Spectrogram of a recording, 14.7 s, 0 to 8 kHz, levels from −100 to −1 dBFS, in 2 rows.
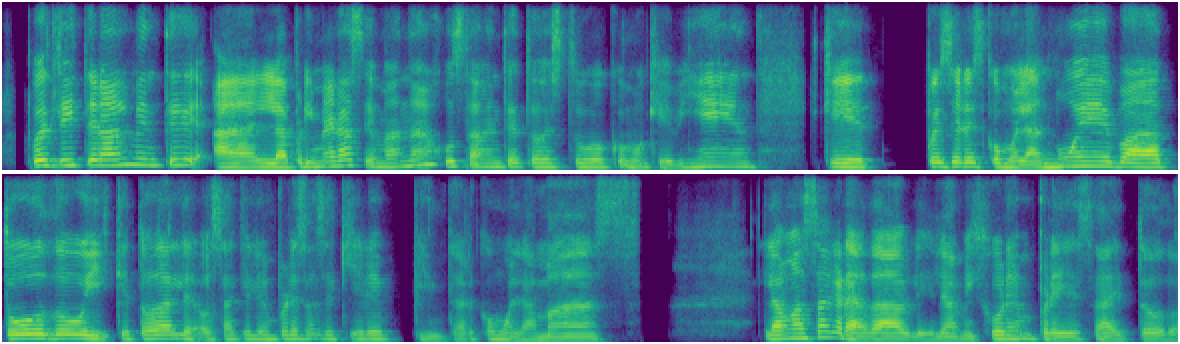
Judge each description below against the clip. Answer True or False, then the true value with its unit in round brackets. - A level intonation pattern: False (3.6 semitones)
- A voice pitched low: False (185 Hz)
